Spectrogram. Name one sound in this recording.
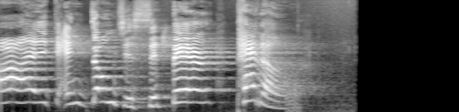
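A middle-aged woman speaks close by in a lively, sing-song voice.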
